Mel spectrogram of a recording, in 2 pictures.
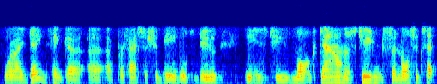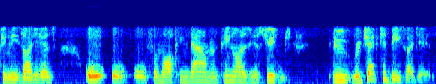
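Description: Man, husky voice, phone-line sound, measured, repeats words. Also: a little high, animated, no echo. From not from Mississippi. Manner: measured, repeats words when starting sentences. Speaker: interview guest, state lawmaker. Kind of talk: phone interview. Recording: tinny phone line, dry.

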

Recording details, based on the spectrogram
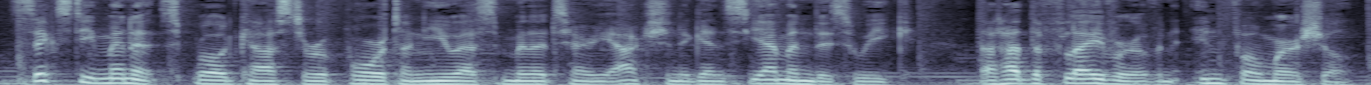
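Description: A man hosting a podcast with scripted narration, measured and formally worded. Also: medium pitch, darkish tone, faint music behind. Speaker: podcast host.

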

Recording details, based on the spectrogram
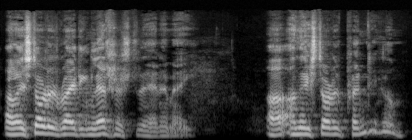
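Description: A man's voice: sits high, expressive, fairly quick, gravelly. A man from Belfast with a Belfast accent, in his fifties, recalling his start in music journalism in a rambling, anecdotal interview manner with many restarts. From Northern Ireland. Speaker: guest, magazine journalist. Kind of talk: reflective interview talk.

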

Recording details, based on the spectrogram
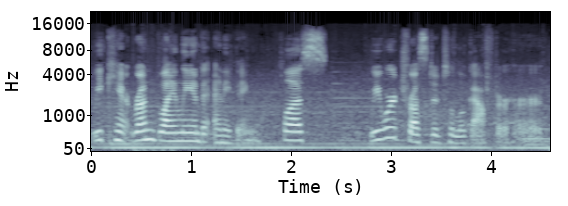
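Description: A woman plays a cautious, sensible survivor in a zombie audio drama. Her voice sits at a middling pitch and sounds firm. Music runs clearly behind it. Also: normal speed, lightly acted. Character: level-headed cautious female survivor, calmly reasoning.

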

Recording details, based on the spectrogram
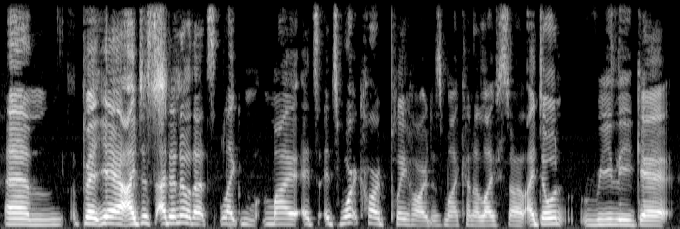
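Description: A woman's voice: medium pitch, fairly even intonation, normal speed, no room sound. A woman being interviewed as a guest, talking casually in a rambling way, full of fillers and restarts. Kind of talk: casual chat.

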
